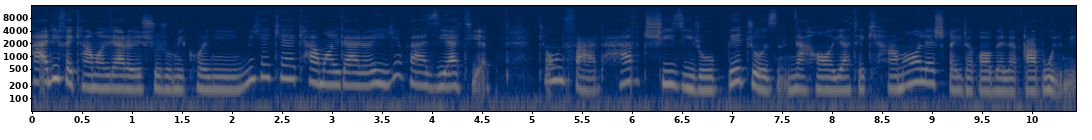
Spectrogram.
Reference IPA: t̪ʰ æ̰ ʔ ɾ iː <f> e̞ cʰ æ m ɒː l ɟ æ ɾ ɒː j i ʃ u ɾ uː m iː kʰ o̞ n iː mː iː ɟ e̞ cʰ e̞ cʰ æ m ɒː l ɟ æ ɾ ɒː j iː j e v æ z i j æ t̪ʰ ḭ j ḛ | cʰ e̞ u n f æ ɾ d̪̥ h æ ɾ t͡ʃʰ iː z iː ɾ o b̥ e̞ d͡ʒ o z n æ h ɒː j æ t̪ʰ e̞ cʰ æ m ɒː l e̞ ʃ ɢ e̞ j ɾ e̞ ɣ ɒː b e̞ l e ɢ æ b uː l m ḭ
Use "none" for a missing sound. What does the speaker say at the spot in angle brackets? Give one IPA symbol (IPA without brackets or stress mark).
f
